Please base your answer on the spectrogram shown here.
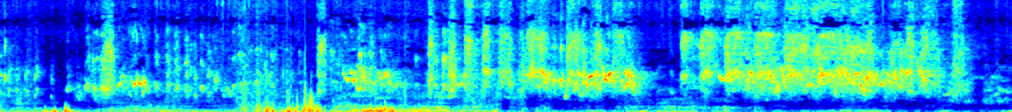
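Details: Budgerigars chirp and warble in a busy chorus. Thumps and flutter-like low sounds break in early, then steady high chattering takes over.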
